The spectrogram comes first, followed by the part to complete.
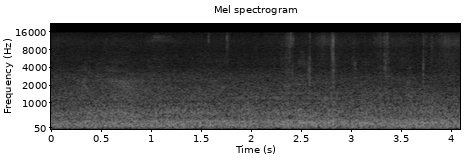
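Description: Steady low rumble of wind buffeting the camcorder microphone, with a few faint ticks in the second half.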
